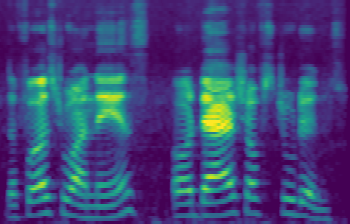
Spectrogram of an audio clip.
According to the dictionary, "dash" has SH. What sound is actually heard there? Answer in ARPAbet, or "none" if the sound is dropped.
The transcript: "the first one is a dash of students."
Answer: SH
